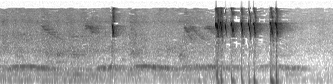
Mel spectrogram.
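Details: Mantenan gunung, used as a master bird for songbird training, utters one sharp chip and then a quick series of shrill high chattering notes over a steady low hum.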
